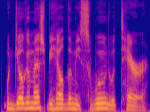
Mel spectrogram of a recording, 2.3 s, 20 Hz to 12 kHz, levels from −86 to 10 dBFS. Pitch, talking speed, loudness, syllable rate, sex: 135 Hz, 210 wpm, -17 LUFS, 6.0 syllables/s, male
